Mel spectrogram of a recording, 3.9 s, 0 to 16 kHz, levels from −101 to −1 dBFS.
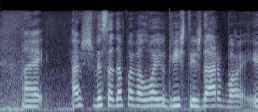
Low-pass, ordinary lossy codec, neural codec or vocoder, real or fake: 10.8 kHz; AAC, 48 kbps; none; real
